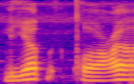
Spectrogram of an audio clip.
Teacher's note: قلقلہ، تو اس یہاں پہ قلقلہ ہوگا۔ لیقطع، طا بھی موٹا کر کے تا سے جدا پڑھیں گے، طا موٹا ہوتا ہے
